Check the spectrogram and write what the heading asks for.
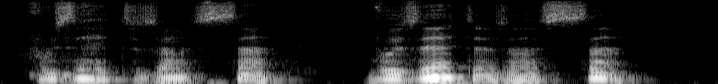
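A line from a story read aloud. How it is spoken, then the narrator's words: Overwhelmed, stammering, ecstatic. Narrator (French): le chanoine terrassé répéta ce mot, et il le bégayait avec ivresse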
